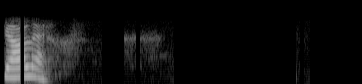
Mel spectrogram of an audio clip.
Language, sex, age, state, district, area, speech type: Dogri, female, 30-45, Jammu and Kashmir, Samba, rural, conversation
